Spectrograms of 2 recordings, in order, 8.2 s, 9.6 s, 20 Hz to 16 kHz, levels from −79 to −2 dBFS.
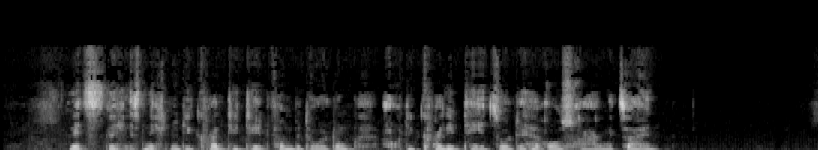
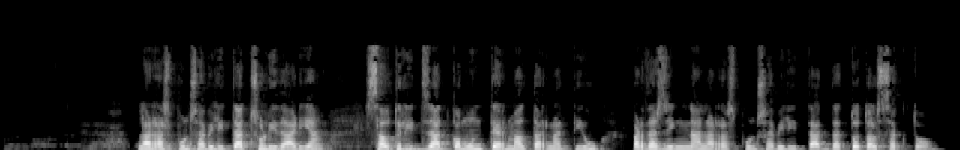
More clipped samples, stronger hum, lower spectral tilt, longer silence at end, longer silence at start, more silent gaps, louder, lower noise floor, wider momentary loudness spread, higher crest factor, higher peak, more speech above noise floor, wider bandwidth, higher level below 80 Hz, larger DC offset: neither; neither; second, -3.5 dB/octave vs -5 dB/octave; first, 1.6 s vs 0.25 s; second, 0.35 s vs 1.4 s; neither; second, -25 LUFS vs -18 LUFS; first, -66 dBFS vs -57 dBFS; about the same, 11 LU vs 9 LU; first, 24 dB vs 18 dB; second, -4 dBFS vs 0 dBFS; about the same, 40 dB vs 40 dB; about the same, 11.5 kHz vs 11.5 kHz; first, -60 dBFS vs -70 dBFS; neither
